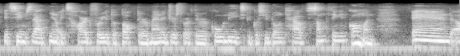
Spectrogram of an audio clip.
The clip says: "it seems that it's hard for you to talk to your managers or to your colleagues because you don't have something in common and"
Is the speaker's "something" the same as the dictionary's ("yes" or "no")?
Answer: yes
